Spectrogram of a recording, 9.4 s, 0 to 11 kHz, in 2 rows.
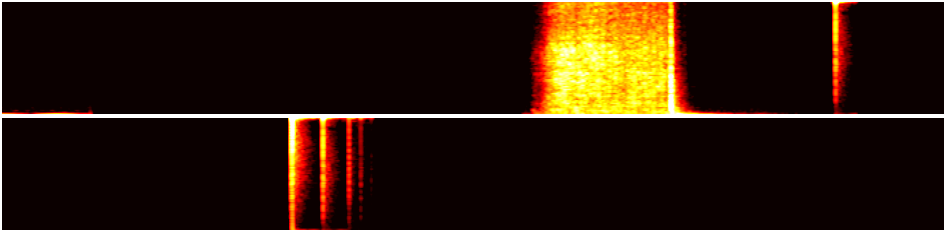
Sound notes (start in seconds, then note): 2.7 scraping sound; 6.2 clinking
